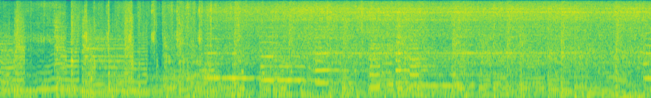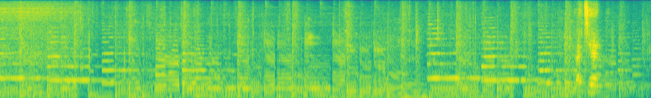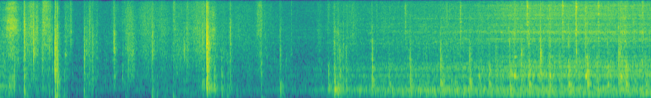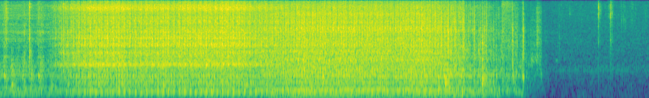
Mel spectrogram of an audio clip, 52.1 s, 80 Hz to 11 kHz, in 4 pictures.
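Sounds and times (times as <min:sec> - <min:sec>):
sewing machine running: 0:02.0 - 0:14.7, 0:33.4 - 0:49.8.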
